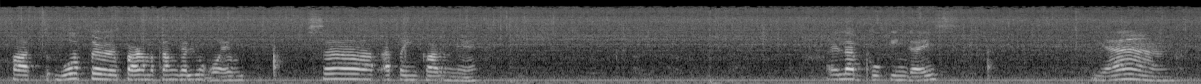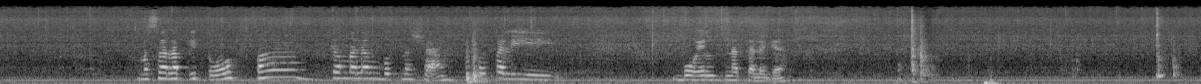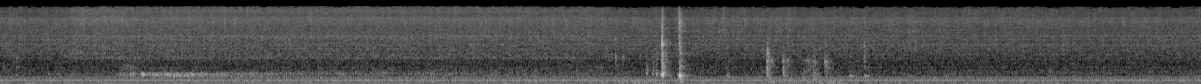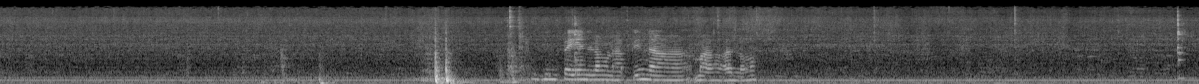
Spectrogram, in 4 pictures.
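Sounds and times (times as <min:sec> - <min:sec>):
pork and onions sizzling: 0:00.0 - 0:48.0
low steady hum: 0:24.6 - 0:30.8.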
